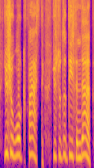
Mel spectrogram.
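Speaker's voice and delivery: high-pitched voice of the panicky ego; nagging ego voice. Retold or imitated. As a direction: voice the ego hurrying you. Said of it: "the ego, which is going".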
